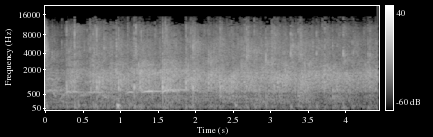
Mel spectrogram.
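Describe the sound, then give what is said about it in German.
A church audience applauding together during worship, a steady dense patter of many hands clapping at moderate volume, with a faint tone and some murmuring underneath. “Klatschen ist tatsächlich erlaubt in Gottes Gegenwart.”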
